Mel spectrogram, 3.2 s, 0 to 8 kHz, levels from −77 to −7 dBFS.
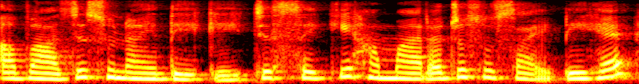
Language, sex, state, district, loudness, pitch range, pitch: Hindi, female, Uttar Pradesh, Jyotiba Phule Nagar, -14 LUFS, 200-240 Hz, 215 Hz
